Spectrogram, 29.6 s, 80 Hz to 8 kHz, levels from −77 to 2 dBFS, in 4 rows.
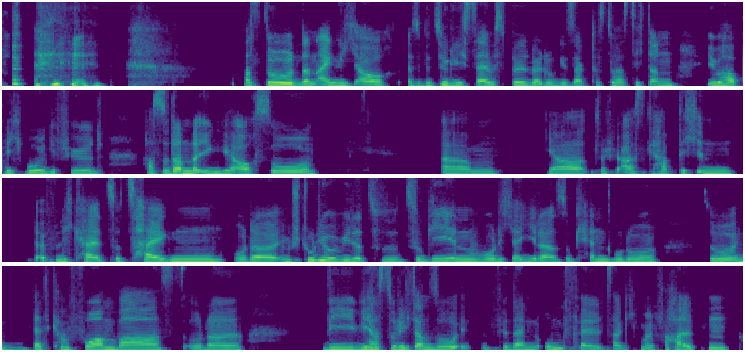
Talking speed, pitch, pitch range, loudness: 145 wpm, 210 Hz, 195-220 Hz, -25 LUFS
